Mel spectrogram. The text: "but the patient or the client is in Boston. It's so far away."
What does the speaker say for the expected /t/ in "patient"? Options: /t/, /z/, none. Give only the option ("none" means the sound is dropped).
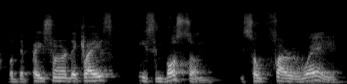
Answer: none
